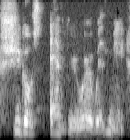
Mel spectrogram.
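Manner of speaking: slow, macho, douchey alpha-male bro voice. Retelling a boyfriend's reply in an argument: douchey alpha male voice. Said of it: "really, like, douchey alpha male where he's like".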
